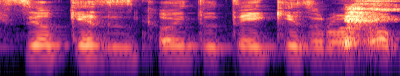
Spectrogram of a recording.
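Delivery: put-on near-Russian accent. Mocking another player's line: imitating a near russian accent. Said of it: "You're like".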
